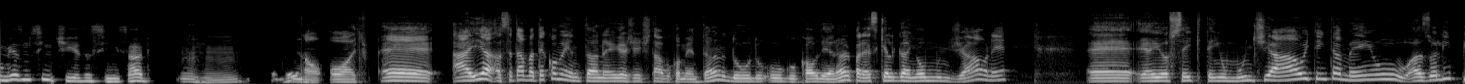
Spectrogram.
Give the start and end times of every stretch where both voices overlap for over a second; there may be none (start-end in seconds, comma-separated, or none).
none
